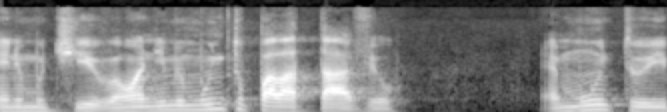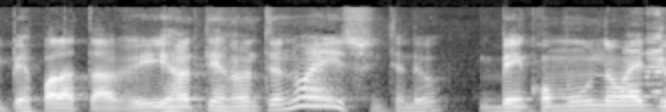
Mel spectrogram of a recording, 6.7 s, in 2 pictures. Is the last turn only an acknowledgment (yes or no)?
no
